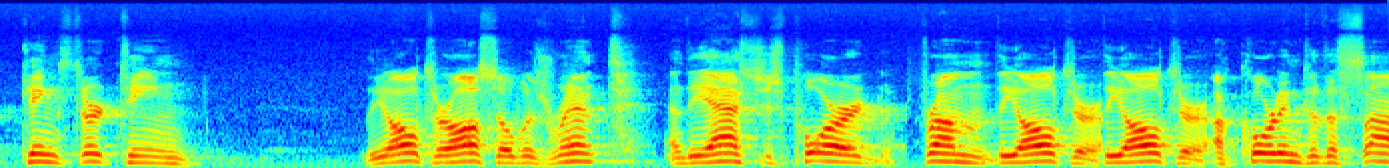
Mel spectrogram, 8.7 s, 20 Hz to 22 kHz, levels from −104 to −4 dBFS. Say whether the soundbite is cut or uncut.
cut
